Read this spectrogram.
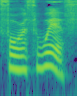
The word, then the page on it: forthwith: American English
